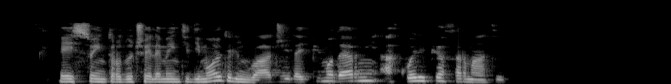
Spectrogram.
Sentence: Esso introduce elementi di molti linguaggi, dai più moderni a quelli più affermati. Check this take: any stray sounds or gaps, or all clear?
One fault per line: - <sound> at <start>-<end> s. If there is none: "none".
none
